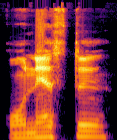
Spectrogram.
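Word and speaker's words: honest: ऑनेस्ट, ऑनेस्ट मैन इसमें भी H silent है और ओ हिंदी का स्वर है, इसलिए एन का प्रयोग होगा।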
